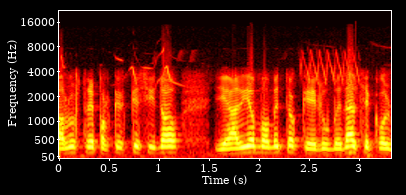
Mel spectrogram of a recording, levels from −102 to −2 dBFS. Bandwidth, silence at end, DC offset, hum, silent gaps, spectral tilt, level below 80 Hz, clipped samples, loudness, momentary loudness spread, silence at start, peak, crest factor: 7.8 kHz; 0 s; under 0.1%; none; none; -5.5 dB/octave; -62 dBFS; under 0.1%; -21 LUFS; 8 LU; 0 s; -8 dBFS; 14 dB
